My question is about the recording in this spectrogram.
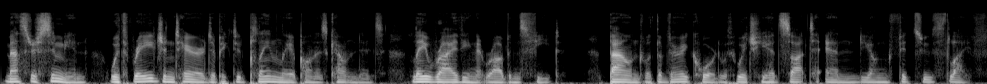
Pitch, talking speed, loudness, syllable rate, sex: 105 Hz, 190 wpm, -21 LUFS, 5.1 syllables/s, male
